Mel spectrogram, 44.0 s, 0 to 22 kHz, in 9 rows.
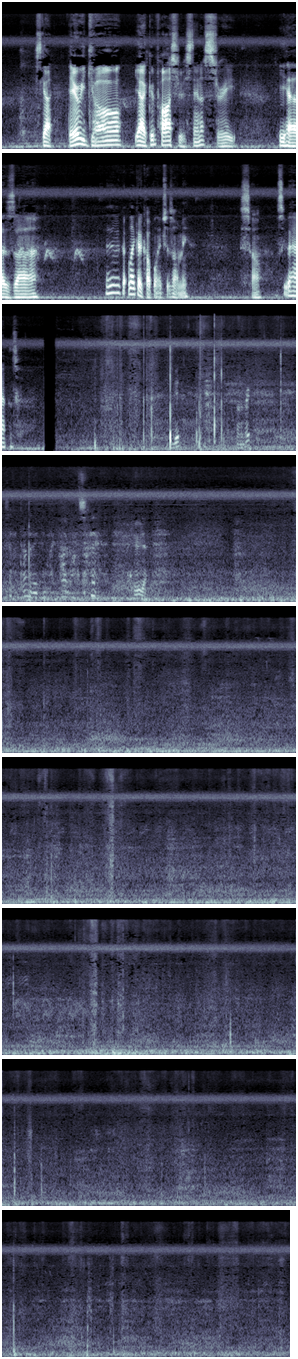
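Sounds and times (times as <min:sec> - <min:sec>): high-pitched insect chorus: 0:00.0 - 0:44.0.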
